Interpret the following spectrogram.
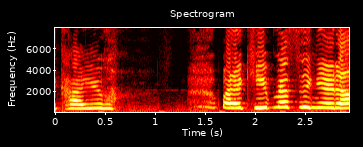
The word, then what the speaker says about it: Caillou: don't think I have either oh AFK it's pronounced Caillou yeah I've been I've been trying to say Caillou but I keep messing it up thank you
